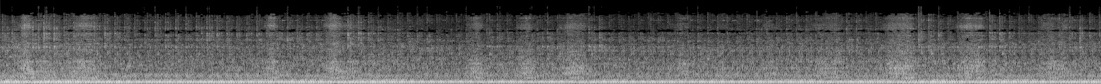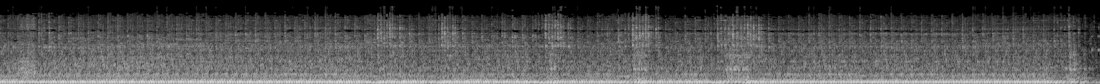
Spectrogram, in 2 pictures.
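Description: Four-cylinder diesel engine of a 1998 Gehl 4625 skid steer running steadily on its rebuilt fuel injection pump and new injectors.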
